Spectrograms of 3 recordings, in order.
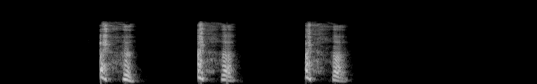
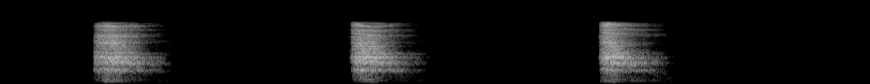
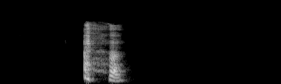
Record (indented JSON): {
  "three_cough_length": "5.4 s",
  "three_cough_amplitude": 31438,
  "three_cough_signal_mean_std_ratio": 0.26,
  "exhalation_length": "8.7 s",
  "exhalation_amplitude": 26167,
  "exhalation_signal_mean_std_ratio": 0.31,
  "cough_length": "2.8 s",
  "cough_amplitude": 29506,
  "cough_signal_mean_std_ratio": 0.21,
  "survey_phase": "beta (2021-08-13 to 2022-03-07)",
  "age": "45-64",
  "gender": "Female",
  "wearing_mask": "No",
  "symptom_none": true,
  "smoker_status": "Ex-smoker",
  "respiratory_condition_asthma": true,
  "respiratory_condition_other": false,
  "recruitment_source": "REACT",
  "submission_delay": "1 day",
  "covid_test_result": "Negative",
  "covid_test_method": "RT-qPCR",
  "influenza_a_test_result": "Negative",
  "influenza_b_test_result": "Negative"
}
